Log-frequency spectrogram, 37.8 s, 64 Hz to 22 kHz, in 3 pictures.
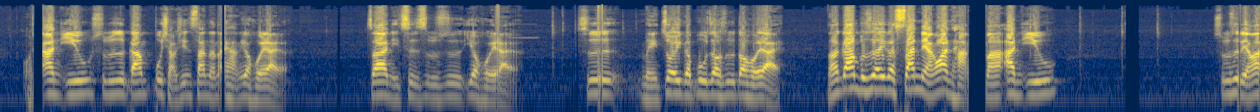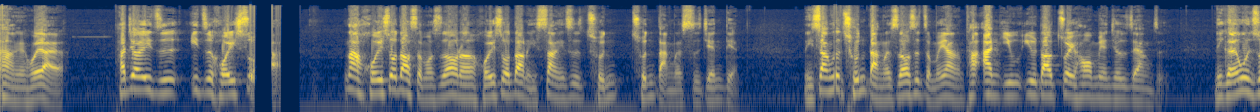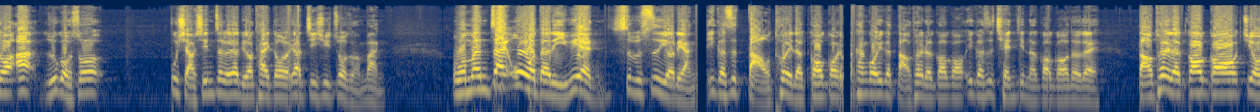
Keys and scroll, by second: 0.0 super+3, 0.7 u, 3.8 u, 5.5 u, 10.3 u.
